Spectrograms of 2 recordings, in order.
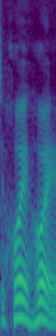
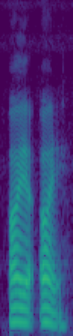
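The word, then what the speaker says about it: হয়: The words hoi hoi of Gaudadesh are mistakenly pronounced oi oi by the residents of Sri Hatta.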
